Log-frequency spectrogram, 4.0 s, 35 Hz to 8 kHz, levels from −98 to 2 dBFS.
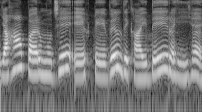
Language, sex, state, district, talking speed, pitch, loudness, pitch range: Hindi, female, Madhya Pradesh, Katni, 135 wpm, 210 Hz, -17 LUFS, 190-255 Hz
